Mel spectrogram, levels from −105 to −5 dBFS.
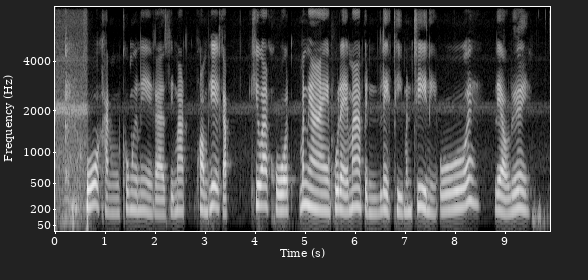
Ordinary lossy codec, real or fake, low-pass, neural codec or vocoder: none; real; none; none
